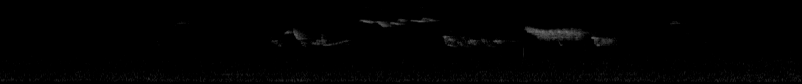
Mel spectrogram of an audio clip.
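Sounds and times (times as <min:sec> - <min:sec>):
low background hiss: 0:00.0 - 0:08.0
bird calling with high thin chirps: 0:02.7 - 0:07.1.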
